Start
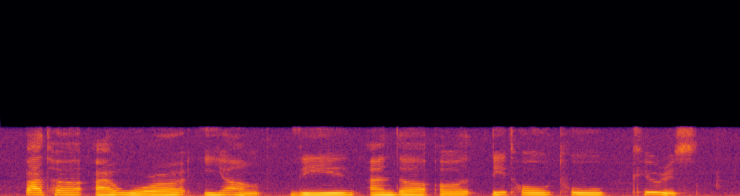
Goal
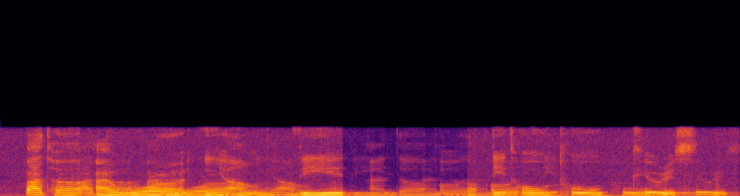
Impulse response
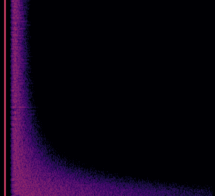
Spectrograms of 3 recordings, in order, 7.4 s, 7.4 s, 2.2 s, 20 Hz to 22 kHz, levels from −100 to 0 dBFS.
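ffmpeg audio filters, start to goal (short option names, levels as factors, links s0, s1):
-filter_complex "[0:a]asplit=2[s0][s1];[s1]adelay=511,lowpass=f=1300:p=1,volume=0.596,asplit=2[s2][s3];[s3]adelay=511,lowpass=f=1300:p=1,volume=0.23,asplit=2[s4][s5];[s5]adelay=511,lowpass=f=1300:p=1,volume=0.23[s6];[s0][s2][s4][s6]amix=inputs=4:normalize=0,asettb=1/sr,asplit=3[s7][s8][s9];[s7]atrim=end=3.424[s10];[s8]atrim=start=3.42:end=4.68,asetpts=PTS-STARTPTS,afade=t=in:d=0.004:c=qsin,afade=t=out:st=1.256:d=0.004:c=qsin,acompressor=threshold=0.0398:ratio=6[s11];[s9]atrim=start=4.676[s12];[s10][s11]acrossfade=d=0.004:c1=hsin:c2=qsin[s13];[s13][s12]acrossfade=d=0.004:c1=qsin:c2=hsin,asplit=3[s14][s15][s16];[s14]afade=t=out:st=5.31:d=0.02[s17];[s15]asubboost=boost=5:cutoff=110,afade=t=in:st=5.31:d=0.02,afade=t=out:st=6.43:d=0.02[s18];[s16]afade=t=in:st=6.43:d=0.02[s19];[s17][s18][s19]amix=inputs=3:normalize=0"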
